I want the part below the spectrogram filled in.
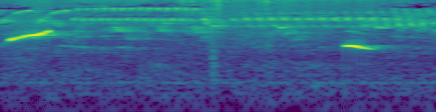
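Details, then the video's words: Agitated long-tailed white-rumped shama, its song stirring other shamas to sing: a clear rising whistle, then a short falling whistled note after a pause, with faint high notes from other birds between them. "Murai Batu Ekor Panjang Ngamuk Dan Bikin Burung Murai Lain ikut Gacor !!!"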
